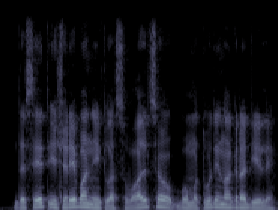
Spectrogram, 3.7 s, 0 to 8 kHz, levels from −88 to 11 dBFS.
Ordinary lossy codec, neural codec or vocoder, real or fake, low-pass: none; none; real; 7.2 kHz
